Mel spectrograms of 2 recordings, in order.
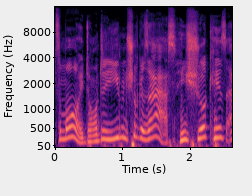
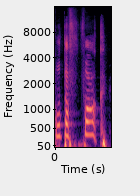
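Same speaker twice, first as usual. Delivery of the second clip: higher, fast indignant outburst; exasperated Hrothgar; 7 semitones higher, 3 dB louder than usual. Retold or imitated. Knight Hrothgar invaded again on the stairs, high exasperated outburst. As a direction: squawk it up high, fed up. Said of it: "Hrothgar was like".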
